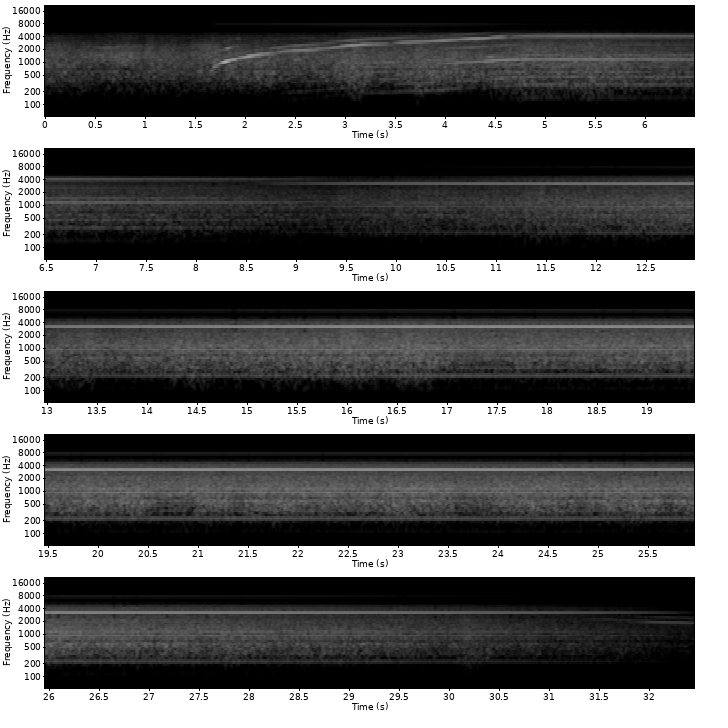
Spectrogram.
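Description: Bixler foam RC plane's electric pusher motor and propeller whining over rushing wind, picked up by the onboard camera. About two seconds in the whine rises steeply in pitch as the motor speeds up, then holds steady, and about nine seconds in it settles to a new steady pitch.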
